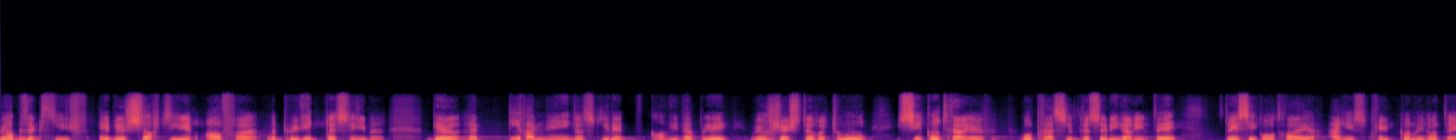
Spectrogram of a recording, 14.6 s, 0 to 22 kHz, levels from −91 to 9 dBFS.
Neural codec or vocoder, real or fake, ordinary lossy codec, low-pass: codec, 16 kHz, 0.5 kbps, FreqCodec, larger model; fake; none; 7.2 kHz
